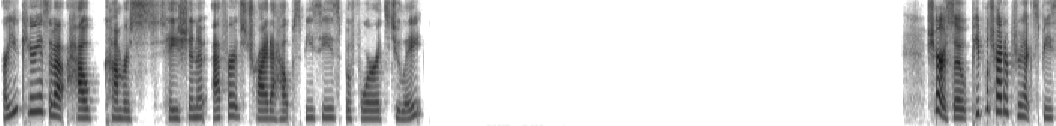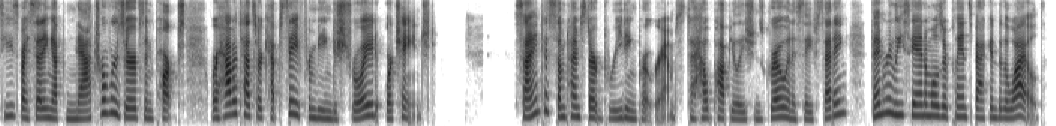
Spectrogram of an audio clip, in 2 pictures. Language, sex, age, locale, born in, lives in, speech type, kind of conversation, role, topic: English, female, 25-29, en-US, United States, United States, read, expert-assistant, expert, Why do some plants and animals go extinct?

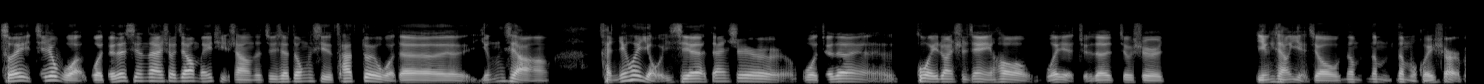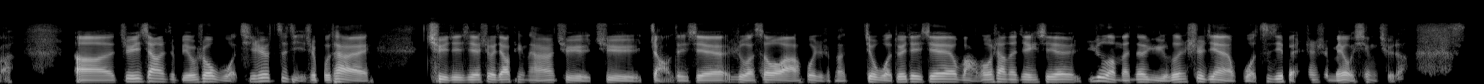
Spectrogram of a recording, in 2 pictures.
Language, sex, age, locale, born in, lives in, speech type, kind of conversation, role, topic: Chinese, male, 40-44, zh-CN, China, United States, conversation, unstructured, none, 你觉得社交媒体会影响你的自我认同吗？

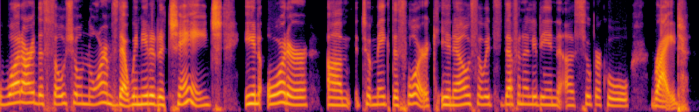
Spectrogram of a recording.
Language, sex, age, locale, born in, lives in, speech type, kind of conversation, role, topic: English, female, 45-49, en-BR, Brazil, United States, conversation, unstructured, none, How do cultural rules and changing social norms shape your romantic relationships?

